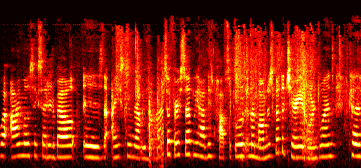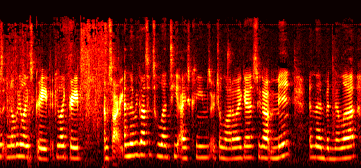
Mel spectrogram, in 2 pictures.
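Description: A woman's high-pitched, monotone, flat delivery at a fairly quick pace over noticeable background noise. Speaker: vlogger. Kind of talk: casual vlog chat. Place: kitchen. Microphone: phone near.

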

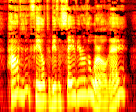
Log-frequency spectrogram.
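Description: A man puts on a character voice with a high pitch, big pitch swings, a slightly husky edge and a slightly mellow tone, moving at a fairly quick pace.

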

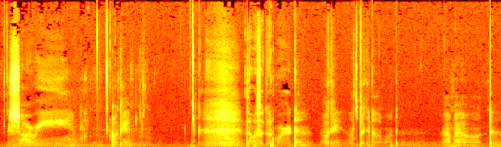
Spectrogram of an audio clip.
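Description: Whispering at a moderate pace, a man takes long, frequent pauses, with big swings in loudness. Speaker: ASMR creator. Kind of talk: ASMR trigger words. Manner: whispered, soft-spoken. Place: home room. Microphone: studio mic.

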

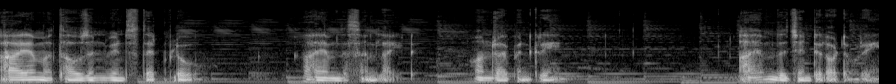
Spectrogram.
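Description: A man's fairly low voice with lively intonation, at a fairly slow pace with long, frequent pauses, over music in the background. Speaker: voice actor. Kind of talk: poetry reading.

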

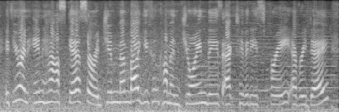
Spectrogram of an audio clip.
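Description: Clear music sits behind a woman speaking fairly quickly in a high voice with ordinary pitch variation, the sound dry with no echo. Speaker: presenter. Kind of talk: presenter piece to camera. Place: beach. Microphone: lapel.

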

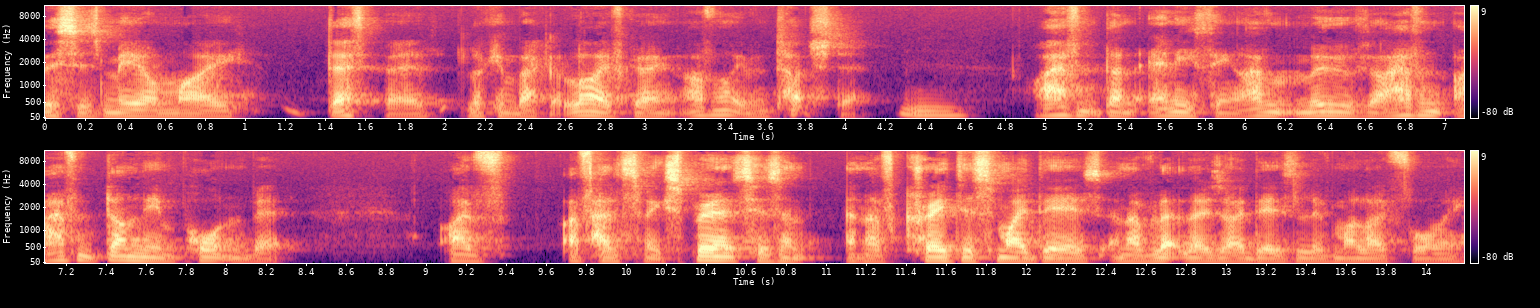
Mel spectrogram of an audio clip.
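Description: Against a quiet background, a man talks fairly quickly in a dark, mellow, very deep, low voice. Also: ordinary pitch variation. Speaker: interview guest. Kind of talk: interview answer. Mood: reflective, earnest. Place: home room. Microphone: lapel.

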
